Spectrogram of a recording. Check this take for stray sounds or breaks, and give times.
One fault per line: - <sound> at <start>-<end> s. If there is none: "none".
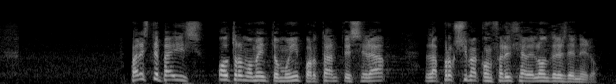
none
